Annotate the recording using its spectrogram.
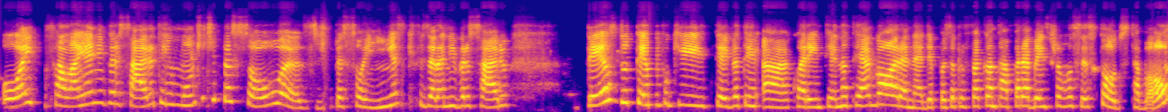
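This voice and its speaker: A primary school teacher from southern Brazil teaches young children over a video call, and the audio is dull. Her voice is high-pitched, bright and forceful at a normal pace, and she's affectionate and coaxing, stretching out her syllables.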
